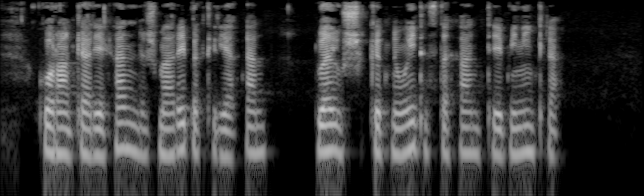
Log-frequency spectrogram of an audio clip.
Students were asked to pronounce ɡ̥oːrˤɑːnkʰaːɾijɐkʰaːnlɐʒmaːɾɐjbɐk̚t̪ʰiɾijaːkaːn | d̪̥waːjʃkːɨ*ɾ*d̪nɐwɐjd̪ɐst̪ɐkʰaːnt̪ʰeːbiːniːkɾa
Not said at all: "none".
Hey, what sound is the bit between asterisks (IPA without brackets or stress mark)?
ɾ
